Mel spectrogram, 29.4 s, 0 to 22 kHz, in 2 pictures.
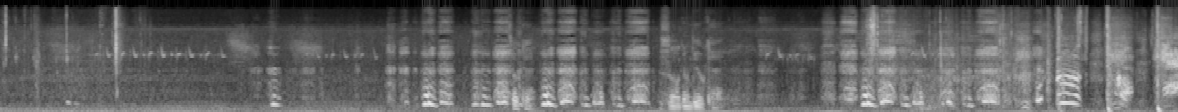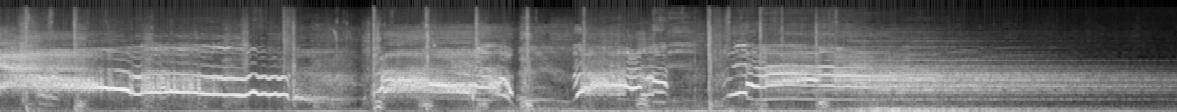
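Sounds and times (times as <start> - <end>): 
speech: 3.4 - 3.7, 5.3 - 9.2, 10.8 - 13.6
woman screaming and wailing in anguish: 10.6 - 18.7, 19.4 - 29.2.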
